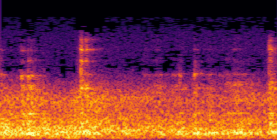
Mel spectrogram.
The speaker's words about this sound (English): Let me replace this cover so we can talk in a normal tone.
